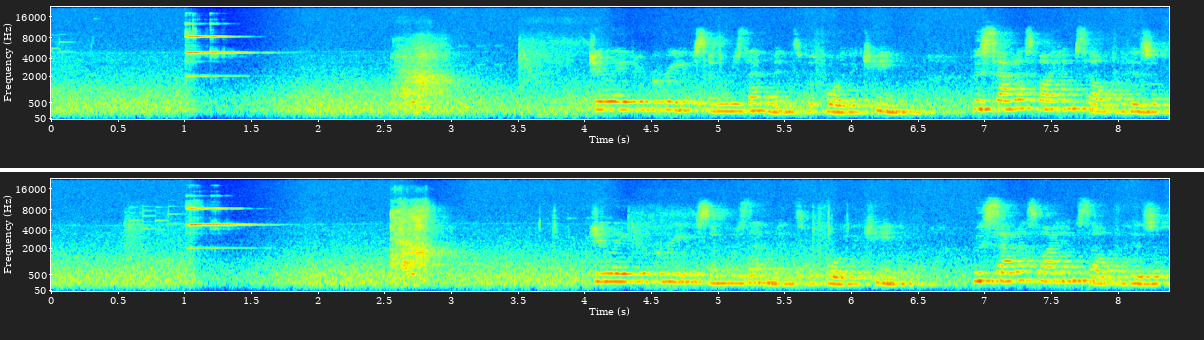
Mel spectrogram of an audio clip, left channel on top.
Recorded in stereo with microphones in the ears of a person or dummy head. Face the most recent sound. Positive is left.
turn(degrees=55)  # may be behind; listen again after turning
